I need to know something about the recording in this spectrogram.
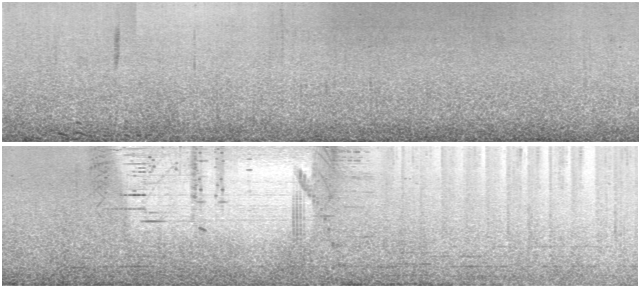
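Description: Wind roars in a strong sandstorm.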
